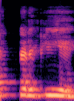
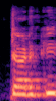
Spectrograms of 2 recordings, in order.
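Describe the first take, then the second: First: "टर्कीये" with an added ye at the end; new pronunciation. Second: "टर्की" ending on a plain ee; old pronunciation. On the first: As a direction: say "टर्कीये" in three syllables, ending in ye. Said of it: "इसको टर्की नहीं". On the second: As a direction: say "टर्की" in two syllables, with no final ye. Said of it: "टर्की नहीं, इसका पहले नाम था". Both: Shown as a demonstration.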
